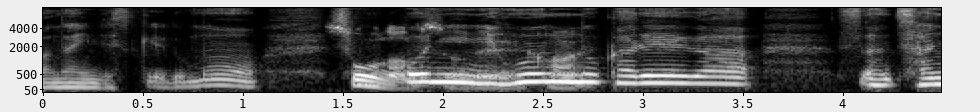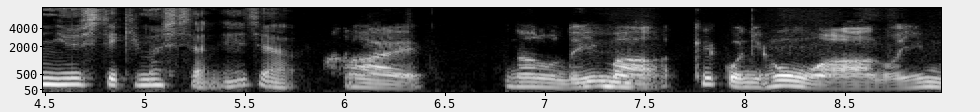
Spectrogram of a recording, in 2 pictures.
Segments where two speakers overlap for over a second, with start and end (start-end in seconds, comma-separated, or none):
1.4-2.8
